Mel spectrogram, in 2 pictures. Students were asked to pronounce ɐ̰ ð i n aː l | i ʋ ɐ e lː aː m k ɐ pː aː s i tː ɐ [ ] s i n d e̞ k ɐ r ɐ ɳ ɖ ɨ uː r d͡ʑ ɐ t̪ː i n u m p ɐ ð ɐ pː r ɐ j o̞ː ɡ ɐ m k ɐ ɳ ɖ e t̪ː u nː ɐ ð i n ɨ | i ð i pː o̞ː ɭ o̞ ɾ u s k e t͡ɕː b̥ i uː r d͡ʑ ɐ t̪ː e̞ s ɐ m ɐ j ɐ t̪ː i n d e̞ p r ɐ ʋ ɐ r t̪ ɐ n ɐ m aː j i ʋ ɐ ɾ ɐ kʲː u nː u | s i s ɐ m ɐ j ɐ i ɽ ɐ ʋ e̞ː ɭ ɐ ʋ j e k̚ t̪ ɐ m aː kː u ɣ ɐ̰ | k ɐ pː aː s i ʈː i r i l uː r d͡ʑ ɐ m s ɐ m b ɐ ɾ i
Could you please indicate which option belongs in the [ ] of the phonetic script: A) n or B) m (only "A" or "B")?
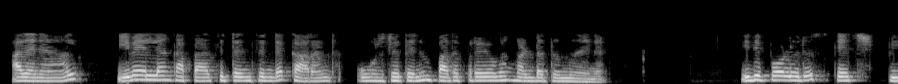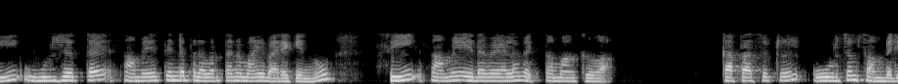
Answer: A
